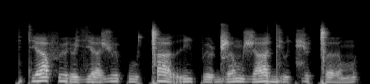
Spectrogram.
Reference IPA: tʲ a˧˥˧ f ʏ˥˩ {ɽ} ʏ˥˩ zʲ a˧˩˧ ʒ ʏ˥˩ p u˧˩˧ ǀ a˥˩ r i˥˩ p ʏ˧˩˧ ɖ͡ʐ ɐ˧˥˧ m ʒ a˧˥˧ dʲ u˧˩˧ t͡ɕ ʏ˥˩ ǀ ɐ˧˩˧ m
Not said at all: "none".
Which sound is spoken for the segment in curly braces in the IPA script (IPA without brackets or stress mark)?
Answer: ɾ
